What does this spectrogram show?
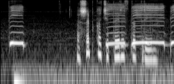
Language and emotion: Russian, neutral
